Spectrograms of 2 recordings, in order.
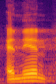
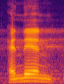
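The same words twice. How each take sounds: The two takes are said the same way.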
